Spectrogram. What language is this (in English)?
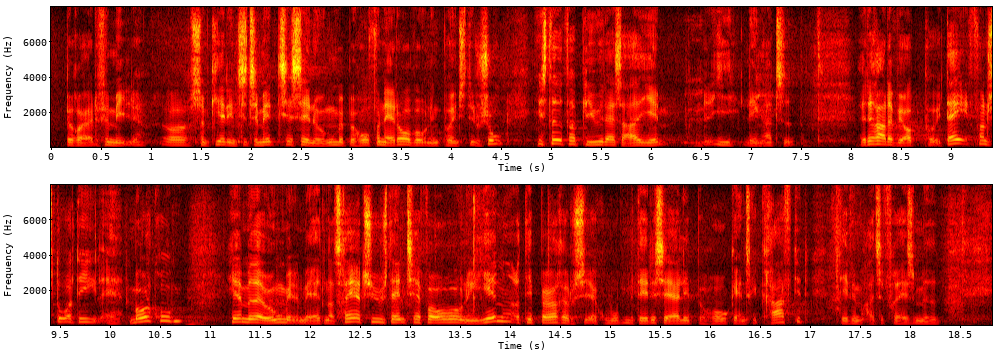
Danish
